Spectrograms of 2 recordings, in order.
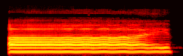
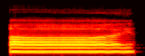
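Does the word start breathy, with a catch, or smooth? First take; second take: catch; catch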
